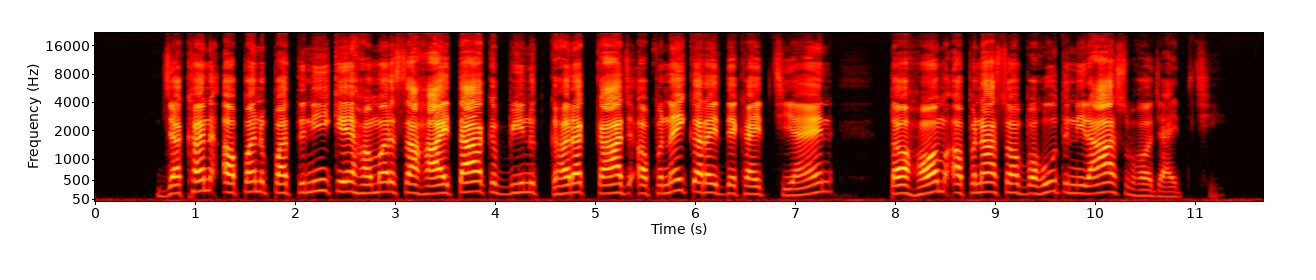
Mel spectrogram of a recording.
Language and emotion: Maithili, sad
